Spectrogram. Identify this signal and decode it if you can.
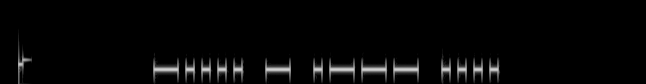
Morse code, heard as a keyed tone, about 15 wpm, 700 Hz. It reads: 6TJH
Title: Four Challenging Letter-Number Combinations 15wpm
